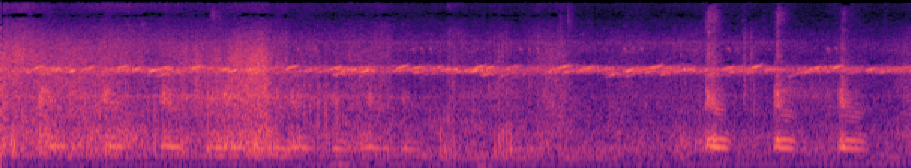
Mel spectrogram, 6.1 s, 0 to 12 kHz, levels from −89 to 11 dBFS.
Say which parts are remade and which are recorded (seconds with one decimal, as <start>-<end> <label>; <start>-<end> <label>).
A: 0.0-0.8 remade; 0.8-6.1 recorded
